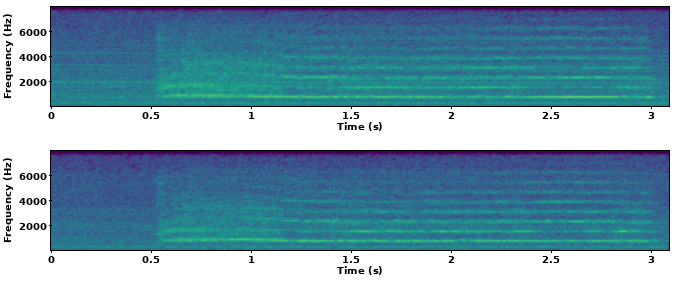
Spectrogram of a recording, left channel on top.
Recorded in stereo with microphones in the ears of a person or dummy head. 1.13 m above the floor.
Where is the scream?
35° left (ahead or behind), 1.0 m; by 3.0 s 40° left (ahead or behind), 2 m.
